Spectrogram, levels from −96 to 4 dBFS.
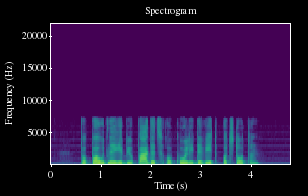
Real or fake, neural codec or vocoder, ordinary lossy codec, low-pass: real; none; none; 7.2 kHz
